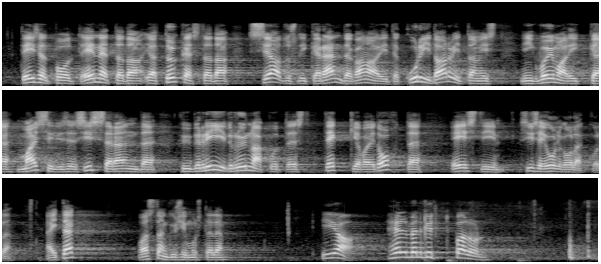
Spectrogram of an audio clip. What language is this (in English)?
Estonian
